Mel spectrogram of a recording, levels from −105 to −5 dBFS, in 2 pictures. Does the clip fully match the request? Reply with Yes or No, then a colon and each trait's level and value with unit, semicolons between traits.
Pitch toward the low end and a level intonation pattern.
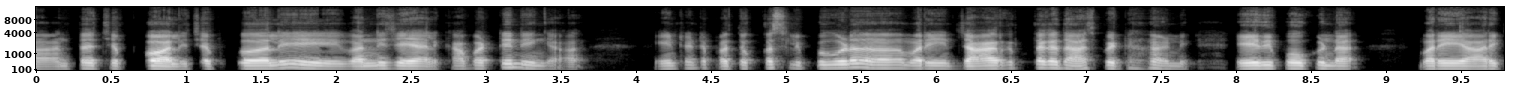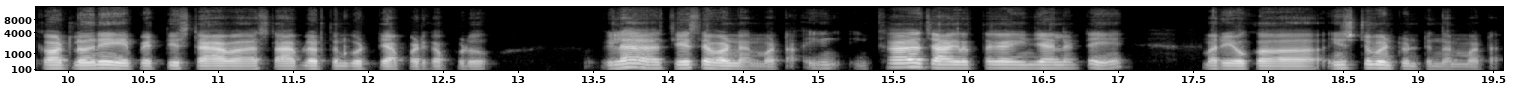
No: low, 130 Hz; average, 3.1 semitones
